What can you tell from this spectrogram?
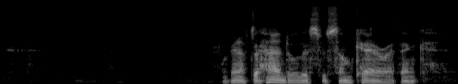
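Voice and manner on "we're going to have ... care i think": very quiet, soft, fast hushed whisper. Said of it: "kind of lean in and very quietly say".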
